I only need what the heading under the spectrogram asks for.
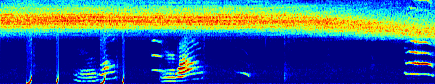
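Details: Kitten indoors giving two short, rising mews with stacked harmonics, between sharp popping plops, then a faint chirp; a steady high whine runs throughout and a last mew sounds at the end.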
